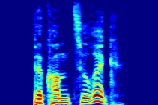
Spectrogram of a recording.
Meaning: singular imperative of zurückbekommen
- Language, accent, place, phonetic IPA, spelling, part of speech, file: German, Germany, Berlin, [bəˌkɔm t͡suˈʁʏk], bekomm zurück, verb, De-bekomm zurück.ogg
